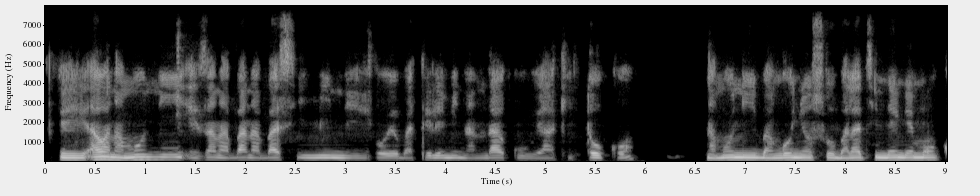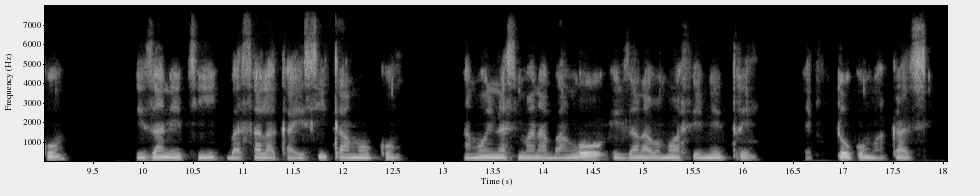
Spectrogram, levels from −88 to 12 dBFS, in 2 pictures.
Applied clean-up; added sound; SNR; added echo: neural mask model Resemble Enhance denoiser.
